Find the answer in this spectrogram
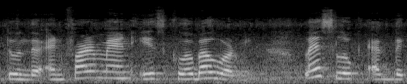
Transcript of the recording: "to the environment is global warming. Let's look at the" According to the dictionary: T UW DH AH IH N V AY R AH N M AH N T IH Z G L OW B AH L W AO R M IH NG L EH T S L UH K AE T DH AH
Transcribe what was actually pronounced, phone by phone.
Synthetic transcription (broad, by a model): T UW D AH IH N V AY AH M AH N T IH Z G L OW B AH L W AO R M IH NG L EH T S L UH K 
